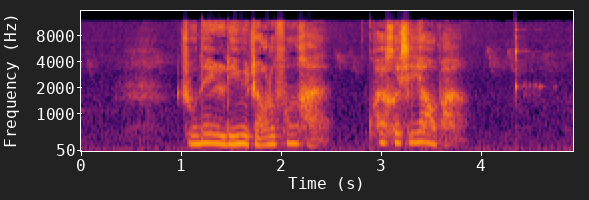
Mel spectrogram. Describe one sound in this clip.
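A young woman speaks softly and gently up close.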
